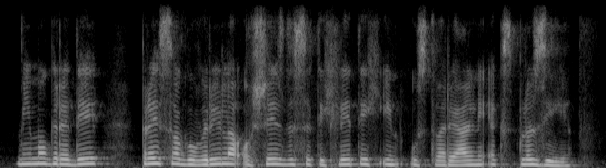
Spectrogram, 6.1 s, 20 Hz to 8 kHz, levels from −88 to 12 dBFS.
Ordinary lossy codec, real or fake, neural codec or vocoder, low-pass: Opus, 32 kbps; fake; codec, 16 kHz, 16 kbps, FunCodec, trained on LibriTTS, 50 frames a second; 7.2 kHz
